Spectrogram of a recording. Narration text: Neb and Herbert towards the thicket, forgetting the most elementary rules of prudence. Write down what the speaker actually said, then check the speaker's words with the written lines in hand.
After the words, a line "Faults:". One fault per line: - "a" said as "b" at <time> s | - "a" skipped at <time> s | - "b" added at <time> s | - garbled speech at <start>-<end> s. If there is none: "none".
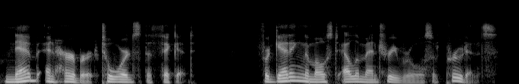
Neb and Herbert towards the thicket, forgetting the most elementary rules of prudence.
Faults:
none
